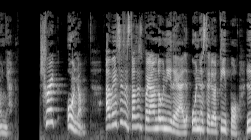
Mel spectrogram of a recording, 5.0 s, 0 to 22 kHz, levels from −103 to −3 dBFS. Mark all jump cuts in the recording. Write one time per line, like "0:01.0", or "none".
none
